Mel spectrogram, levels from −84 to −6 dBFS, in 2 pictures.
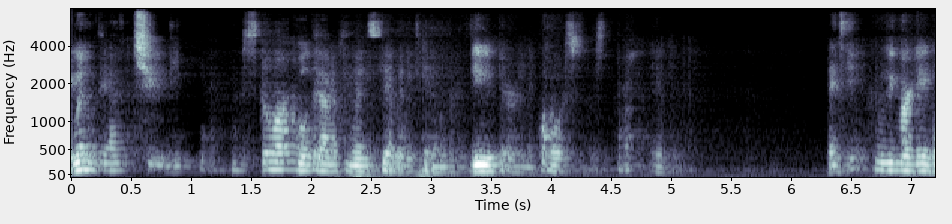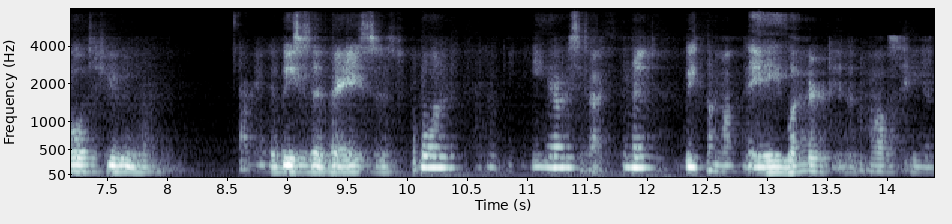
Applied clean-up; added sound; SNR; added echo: neural mask model DeepFilterNet 3.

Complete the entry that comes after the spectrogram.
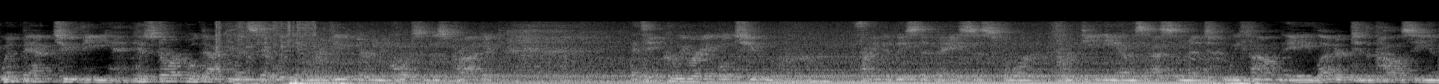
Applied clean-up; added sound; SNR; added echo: none; Engine starting; 0 dB; reverberation time 0.6 s.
